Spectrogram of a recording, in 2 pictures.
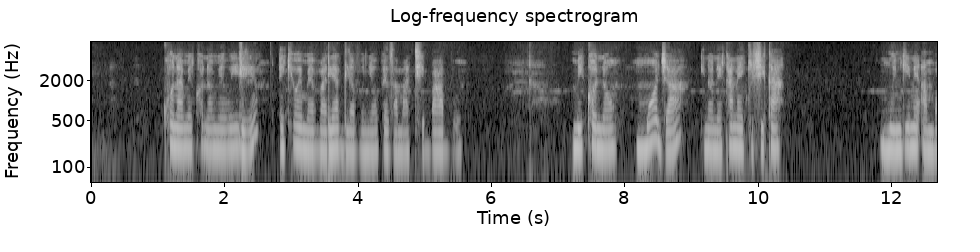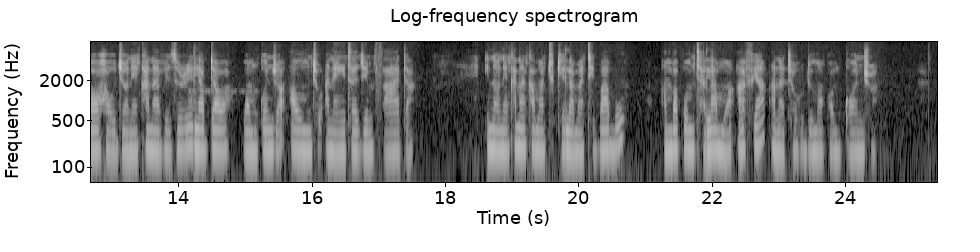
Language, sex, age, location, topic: Swahili, female, 18-24, Kisii, health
